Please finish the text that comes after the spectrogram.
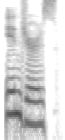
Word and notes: injures: British English

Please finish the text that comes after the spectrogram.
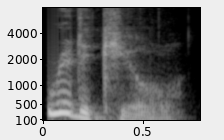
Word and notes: ridicule: British English

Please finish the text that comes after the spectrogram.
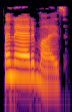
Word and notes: anatomise: British English

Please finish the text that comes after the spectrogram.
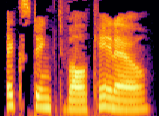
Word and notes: extinct volcano: British English

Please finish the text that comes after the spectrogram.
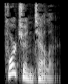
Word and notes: fortuneteller: British English

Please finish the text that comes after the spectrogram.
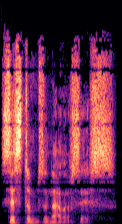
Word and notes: systems analysis: British English

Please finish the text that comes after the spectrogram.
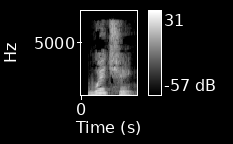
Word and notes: witching: British English

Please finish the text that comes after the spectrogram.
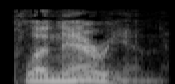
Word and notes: planarian: British English

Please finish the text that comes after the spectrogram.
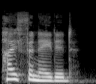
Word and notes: hyphenated: American English

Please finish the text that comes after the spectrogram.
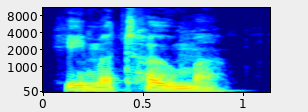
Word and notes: haematoma: British English

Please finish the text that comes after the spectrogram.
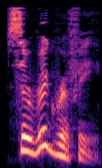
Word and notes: serigraphy: British English

